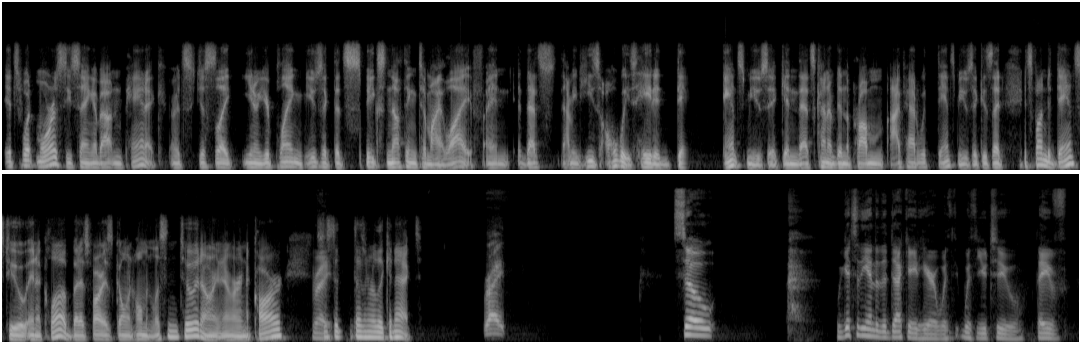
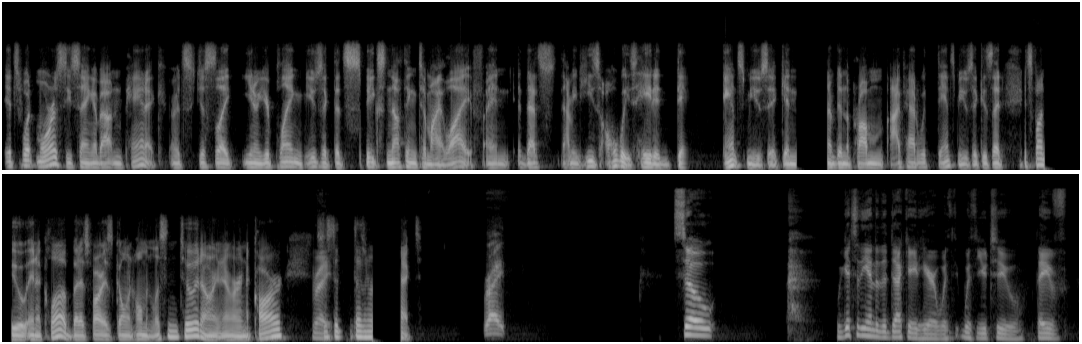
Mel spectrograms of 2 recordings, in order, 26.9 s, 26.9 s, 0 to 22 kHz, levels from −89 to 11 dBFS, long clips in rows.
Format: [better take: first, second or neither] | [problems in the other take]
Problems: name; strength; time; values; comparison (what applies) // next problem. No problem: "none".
first | audio cutting out; at 10 s, at 13 s for 0.5 s and at 18 s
